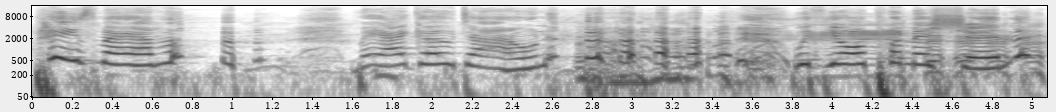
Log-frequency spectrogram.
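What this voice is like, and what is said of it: Put-on Dobby-like elf voice. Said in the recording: “Sounded like Dobby the Elf ... accent ... she drops a new accent like every episode now”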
